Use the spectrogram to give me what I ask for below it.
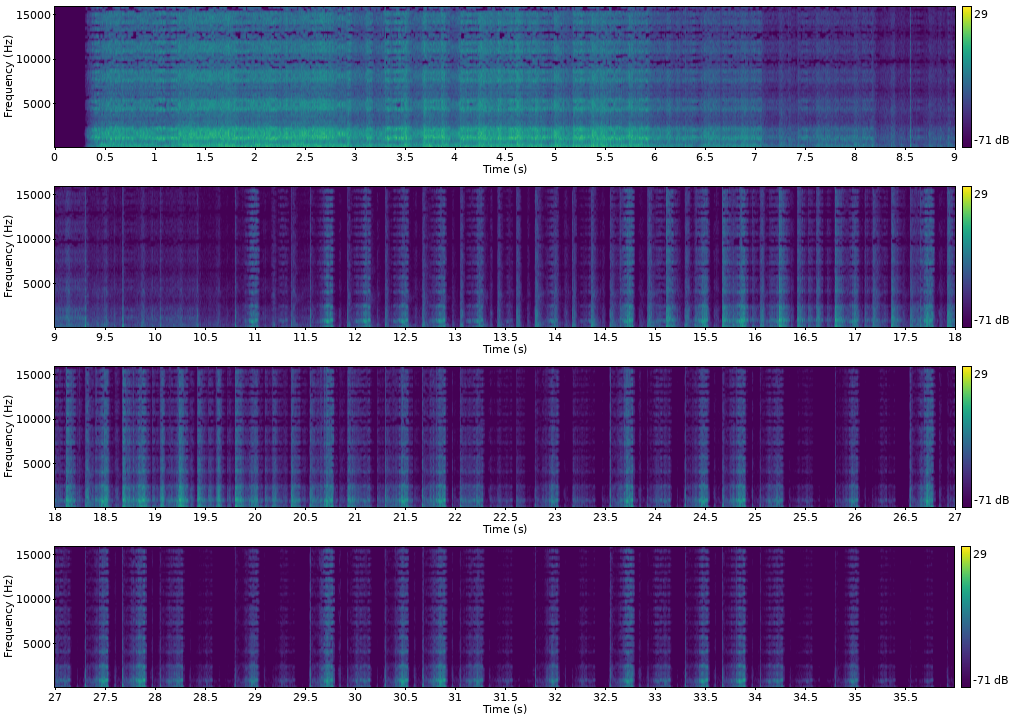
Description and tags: last seq
A remix of the flowerLoop:
A lot of flanger and phaser.Then I send the sound to a heavy distortion and a long delay.
atmospheric, effects, dark, fx, texture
